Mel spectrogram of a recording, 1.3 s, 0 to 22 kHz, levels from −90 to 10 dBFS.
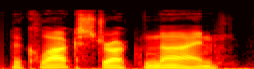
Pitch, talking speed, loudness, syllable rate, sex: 115 Hz, 190 wpm, -16 LUFS, 3.7 syllables/s, male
